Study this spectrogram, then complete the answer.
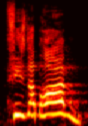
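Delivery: high, slow, far-off call; distant calling voice. Pretend. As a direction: call out from far away like a god. Voix lointaine de Dieu appelant. (voix lointaine qui appelle)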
